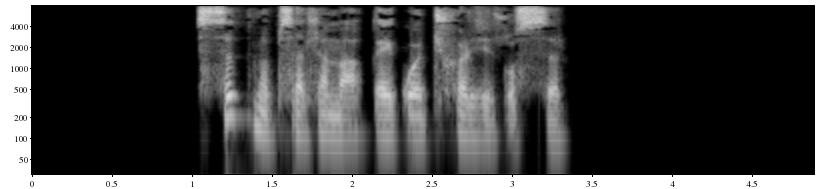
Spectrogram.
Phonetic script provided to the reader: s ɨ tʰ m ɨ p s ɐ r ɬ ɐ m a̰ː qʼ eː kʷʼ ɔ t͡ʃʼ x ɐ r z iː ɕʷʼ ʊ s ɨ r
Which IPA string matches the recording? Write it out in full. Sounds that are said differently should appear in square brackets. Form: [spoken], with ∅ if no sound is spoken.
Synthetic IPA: s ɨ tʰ m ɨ p s ɐ [∅] ɬ ɐ m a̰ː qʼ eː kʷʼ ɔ t͡ʃʼ x ɐ r z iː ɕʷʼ ʊ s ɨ r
